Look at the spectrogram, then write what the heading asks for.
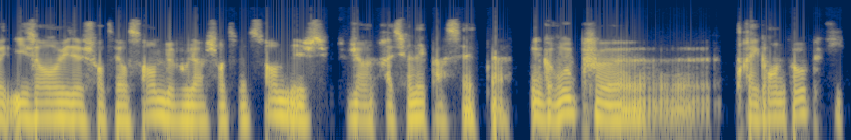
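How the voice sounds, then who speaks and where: Choir director guy, french is his second language, low gravelly voice, lots of ums and restarts. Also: fairly bright tone, no echo, rough recording. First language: not French; French is his second language. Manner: hesitant, many fillers and restarts, laughs often. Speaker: choir director, interview guest. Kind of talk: casual interview conversation.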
